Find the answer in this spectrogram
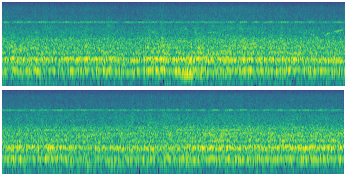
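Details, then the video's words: Continuous swarm drone from many bees, an even, unbroken hum held throughout, with a brief faint chirp partway through. "bees therapy relaxing natural buzzing sound"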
